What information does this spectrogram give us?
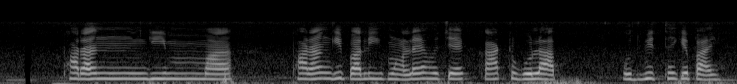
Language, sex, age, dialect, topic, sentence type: Bengali, female, 31-35, Jharkhandi, agriculture, statement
